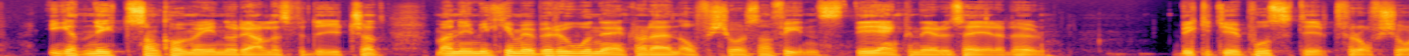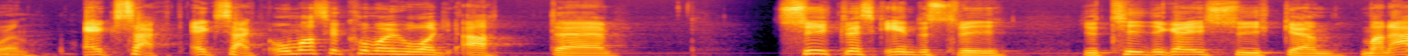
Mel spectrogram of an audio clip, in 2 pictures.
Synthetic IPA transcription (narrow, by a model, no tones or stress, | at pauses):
ɪŋːət̪nʏt̪ːsɔmkʰɔmːəɾɪnːɔd̪ɛɾald̪ələsfœɖy̰ːʈsɔat̪manæɾjmʏkːəmeːɾbɛɾuːənd̪əɛnlnavd̪ɛnɔfʂoːɾsɔmfɪ̰nsd̪ɛːɪɛnlɪəɛd̪sɛjːəɾɛlːɾhʉ̟ːɾ | vɪlkət̪jœːɾpʰʊsɪ̥t̪ʰiːft̪fœɾɔ̰fɪ̥ʂo̰ːɾə̰nɛksakt̪ɛksak̚t̪ʰɔmanskakʰɔmːaɪhoːɡa̰t̪ | syːklɪskɪnd̪ɵst̪ɾiː | jɵt̪ʰiːd̪ɪɡaɾəɪsyːkənmanæ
